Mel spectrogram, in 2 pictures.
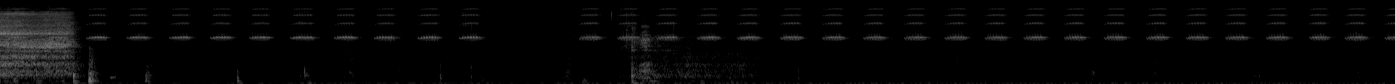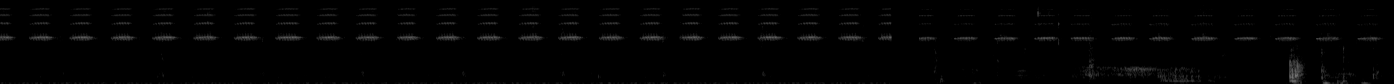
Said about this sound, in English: Oh man, that cricket. I wish I could kill it.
